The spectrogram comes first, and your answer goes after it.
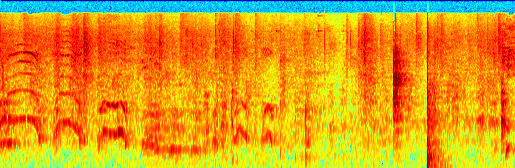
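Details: A two-week-old male German Shepherd puppy whimpers: thin, high, arched squeals come in quick runs, then fade out. A sharp knock near the end.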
